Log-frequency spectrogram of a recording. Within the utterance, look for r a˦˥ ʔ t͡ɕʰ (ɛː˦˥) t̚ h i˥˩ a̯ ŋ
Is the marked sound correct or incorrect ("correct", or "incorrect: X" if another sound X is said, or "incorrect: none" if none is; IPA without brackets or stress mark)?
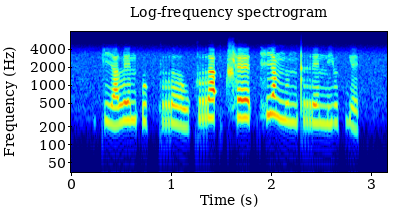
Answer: correct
